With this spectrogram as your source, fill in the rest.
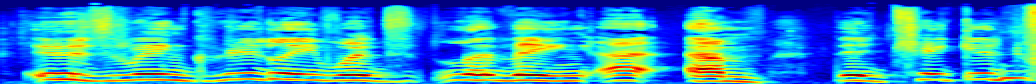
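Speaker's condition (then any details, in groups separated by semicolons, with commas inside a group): Cerebral palsy; not degenerative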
